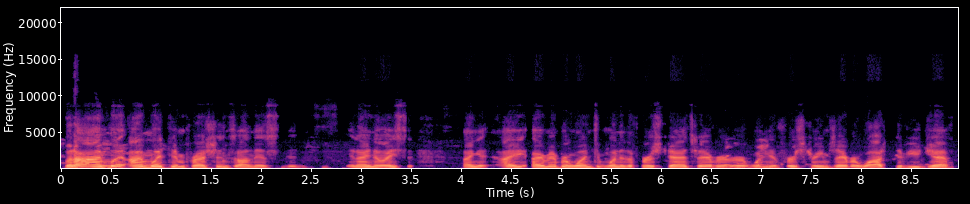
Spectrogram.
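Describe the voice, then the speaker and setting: A man's voice: fairly high pitch, brisk, no echo. Joking man hosting a stream, muffled mic. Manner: joking, rambling. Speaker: host of a DJ stream. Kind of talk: casual chat.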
